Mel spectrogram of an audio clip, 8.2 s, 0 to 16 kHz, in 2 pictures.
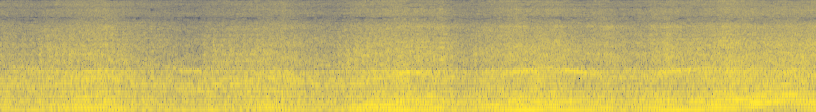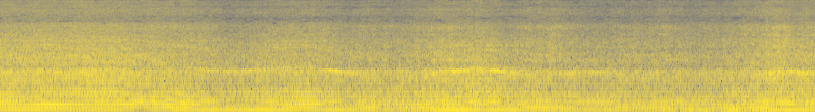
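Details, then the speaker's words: Motorcycle single-cylinder engine revving after work completed (bore had failed by 16,000 km), silencer cleaned; clean note rising and falling smoothly through throttle blips, no knocks or rattles, now very smooth: normal engine revving. "బండి మొత్తం complete అయిపోయింది ఒకసారి sound వినండి engine [ప్రశంస] sound బండి అంటే చాలా అంటే చాలా స్మూత్ అయిపోయింది."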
